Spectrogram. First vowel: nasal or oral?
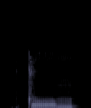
oral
